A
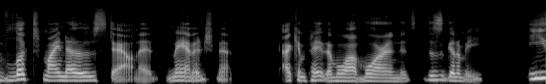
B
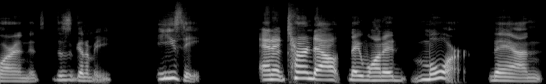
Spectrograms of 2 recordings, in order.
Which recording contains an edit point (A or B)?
A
